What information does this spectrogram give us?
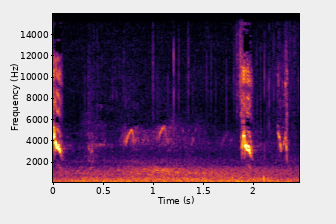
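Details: Sparrows arriving to be fed on 13 February 2021, on the way out: a bright high chirp opens, then a quiet pause with faint soft notes, then two more quick chirps near the end, over low steady background noise.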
